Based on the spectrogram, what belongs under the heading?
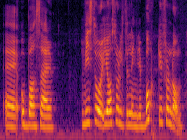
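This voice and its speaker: A young woman co-hosting a podcast, chatting casually and telling stories with lively quoted dialogue. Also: mid-range voice. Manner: animated storytelling, acting out quotes. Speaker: podcast co-host. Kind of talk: casual chat.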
